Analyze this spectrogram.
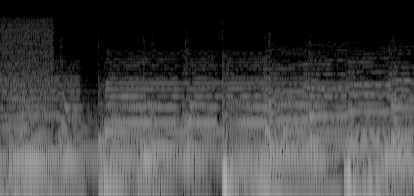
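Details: Orchestral music with sustained brass-like chords shifting about once a second, and no animal sound.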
